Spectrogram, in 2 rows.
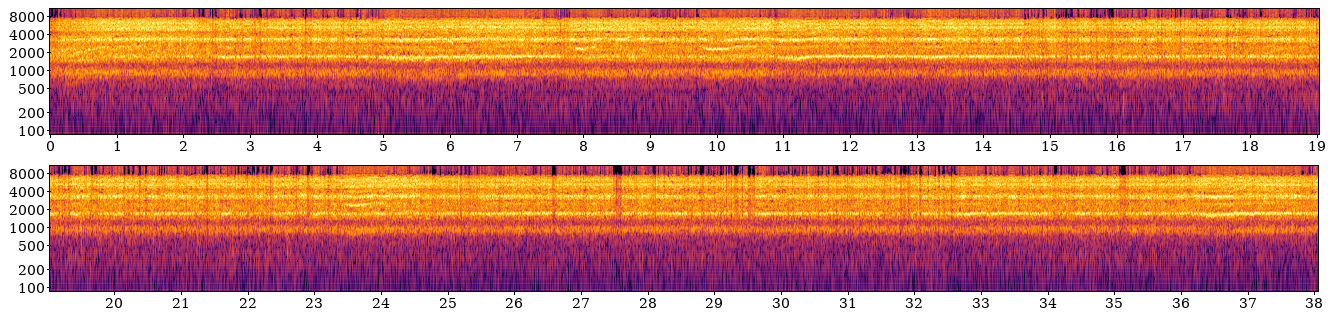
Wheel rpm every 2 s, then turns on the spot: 90, 230, 230, 220, 230, 220, 230, 230, 230, 230, 230, 230, 230, 230, 230, 230, 230, 230, 230.
none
